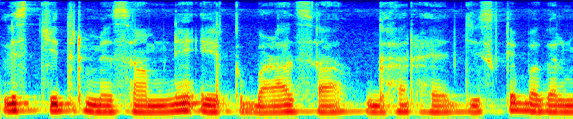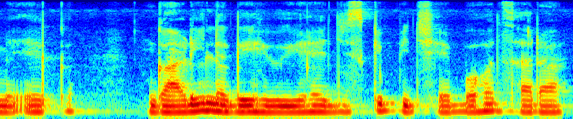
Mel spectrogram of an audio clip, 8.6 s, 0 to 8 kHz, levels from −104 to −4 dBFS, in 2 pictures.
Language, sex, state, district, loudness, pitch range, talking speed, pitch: Hindi, male, Jharkhand, Palamu, -18 LUFS, 115-130 Hz, 145 wpm, 115 Hz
